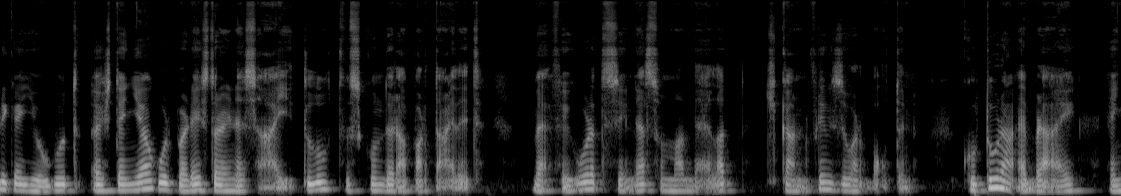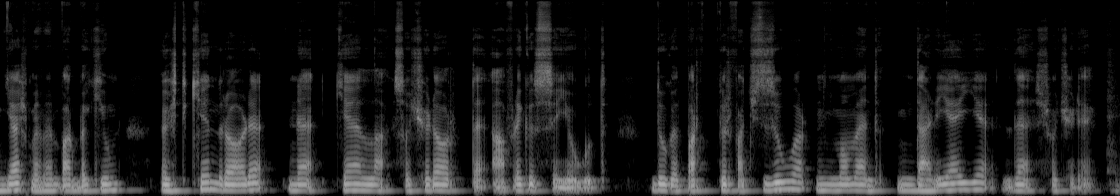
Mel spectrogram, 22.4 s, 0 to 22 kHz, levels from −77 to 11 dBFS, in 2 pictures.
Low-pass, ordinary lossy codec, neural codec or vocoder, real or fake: none; none; none; real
